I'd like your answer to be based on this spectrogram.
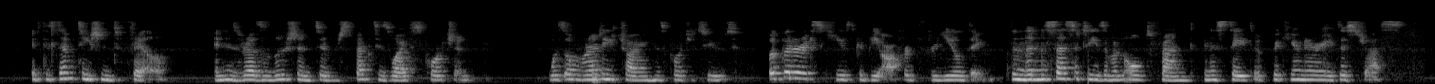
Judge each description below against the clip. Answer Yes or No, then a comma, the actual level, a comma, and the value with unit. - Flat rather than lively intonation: Yes, narrow, 2.3 semitones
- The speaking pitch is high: Yes, high, 210 Hz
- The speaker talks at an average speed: Yes, average, 165 wpm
